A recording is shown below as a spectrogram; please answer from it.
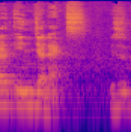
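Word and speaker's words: NGINX: I N X this you know this is pronounced as engine X.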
